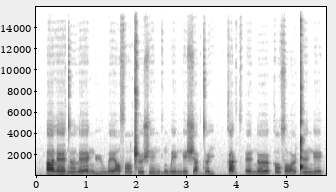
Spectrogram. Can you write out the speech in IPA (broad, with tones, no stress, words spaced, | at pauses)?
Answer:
a˦lɛː˦dœ̃˨˩ lɛː˦ ŋyː˨˩ wɛː˨˩sˤẽ˨˩ǁø˦ ʃẽ˨˩ŋe̤˦ŋwe˨˩ ŋe˦ʃa˨˩ɡdœ˦j | ka˦ɡt͡sʼɛ˨˩ nœː˦kœ̃˦sˤœː˨˩ǃɛ̃˦ ŋe˦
